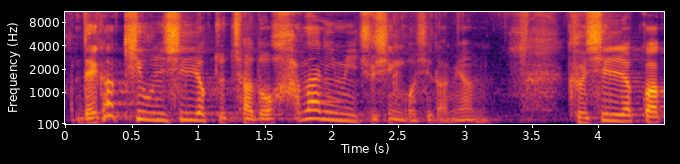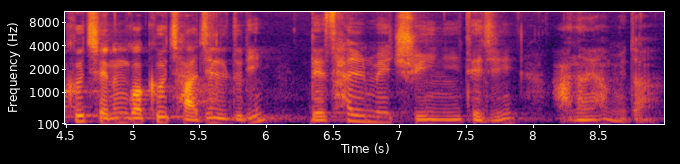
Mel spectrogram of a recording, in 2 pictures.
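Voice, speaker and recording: Animated Korean pastor with hall reverb. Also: male voice, a little high. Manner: animated, swings between loud and soft. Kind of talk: sermon-style faith lecture.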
